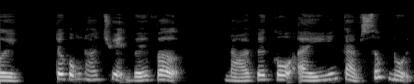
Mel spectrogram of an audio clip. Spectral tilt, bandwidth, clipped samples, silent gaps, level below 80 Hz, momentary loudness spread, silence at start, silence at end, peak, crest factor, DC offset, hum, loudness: -5.5 dB/octave; 11.5 kHz; under 0.1%; 0.25-0.54 s; -76 dBFS; 7 LU; 0 s; 0 s; -4 dBFS; 16 dB; under 0.1%; none; -21 LUFS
